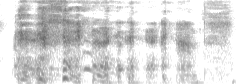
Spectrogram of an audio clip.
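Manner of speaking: long, exaggerated throat-clear. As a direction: clear your throat awkwardly before speaking. Farmer Brown stalls before speaking.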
